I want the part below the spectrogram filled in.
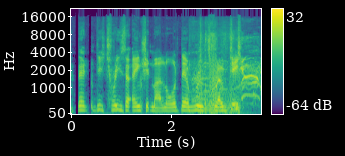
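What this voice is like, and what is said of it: Orc character voice. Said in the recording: “What kind of accent does that? Is that for a wizard? ... That was me being the orc. ... I thought that was the wizard accent. ... No, ... the orc.”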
